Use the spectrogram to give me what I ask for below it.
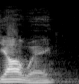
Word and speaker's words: Yahweh: It's four letters in the Hebrew text that we pronounce Yahweh, but the Jewish people would never say, ever.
